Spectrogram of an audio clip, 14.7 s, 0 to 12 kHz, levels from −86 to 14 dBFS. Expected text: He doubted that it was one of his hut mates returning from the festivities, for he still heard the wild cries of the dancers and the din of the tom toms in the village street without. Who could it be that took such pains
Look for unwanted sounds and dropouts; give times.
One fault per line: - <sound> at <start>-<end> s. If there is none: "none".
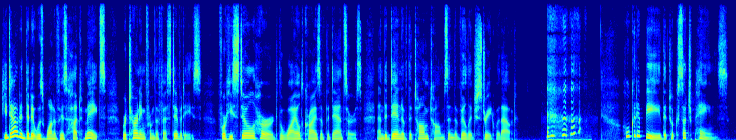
- laugh at 10.9-11.8 s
